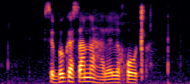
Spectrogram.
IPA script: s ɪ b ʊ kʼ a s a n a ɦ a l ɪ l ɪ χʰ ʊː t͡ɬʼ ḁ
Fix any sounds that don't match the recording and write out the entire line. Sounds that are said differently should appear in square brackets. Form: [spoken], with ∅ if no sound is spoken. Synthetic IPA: s ɪ b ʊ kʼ a s a n a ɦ a l ɪ l ɪ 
